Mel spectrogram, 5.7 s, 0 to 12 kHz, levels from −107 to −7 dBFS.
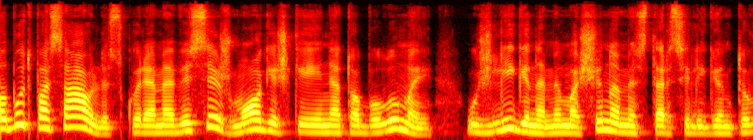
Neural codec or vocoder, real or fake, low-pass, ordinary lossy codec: none; real; 10.8 kHz; Opus, 32 kbps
